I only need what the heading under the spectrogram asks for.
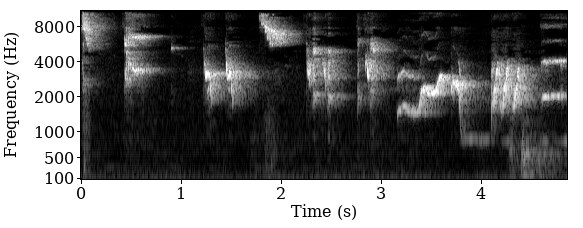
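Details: Oriental magpie-robin, locally kacer, singing without pause to train other songbirds; very high thin whistles and sharp downslurs separated by short gaps, then a sustained warbled phrase near the end, with a low steady hum.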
